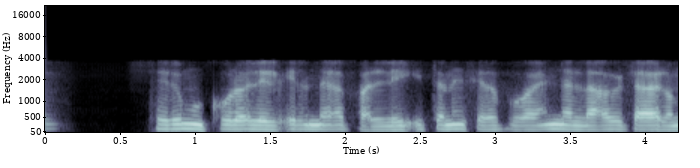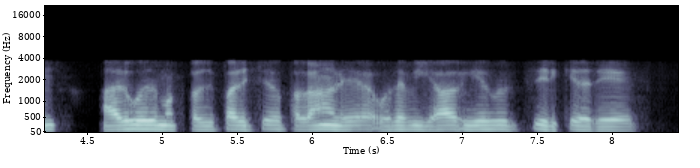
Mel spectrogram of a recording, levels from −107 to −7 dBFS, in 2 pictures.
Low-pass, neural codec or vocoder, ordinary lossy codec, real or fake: 3.6 kHz; codec, 16 kHz, about 1 kbps, DyCAST, with the encoder's durations; AAC, 32 kbps; fake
